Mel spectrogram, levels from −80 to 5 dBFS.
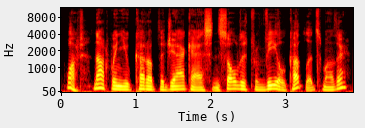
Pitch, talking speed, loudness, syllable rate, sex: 125 Hz, 230 wpm, -16 LUFS, 5.0 syllables/s, male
